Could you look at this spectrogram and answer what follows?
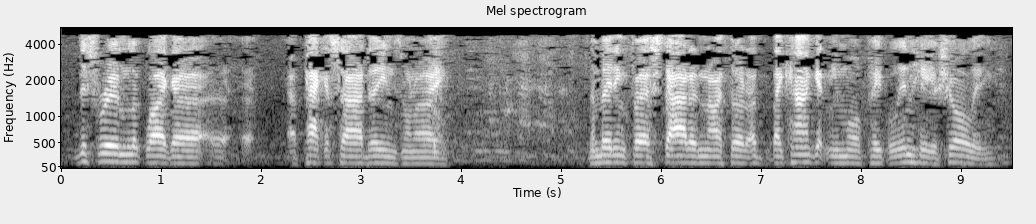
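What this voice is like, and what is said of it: Australian accent. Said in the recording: “I'm from Sydney, Australia ... understand my accent”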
